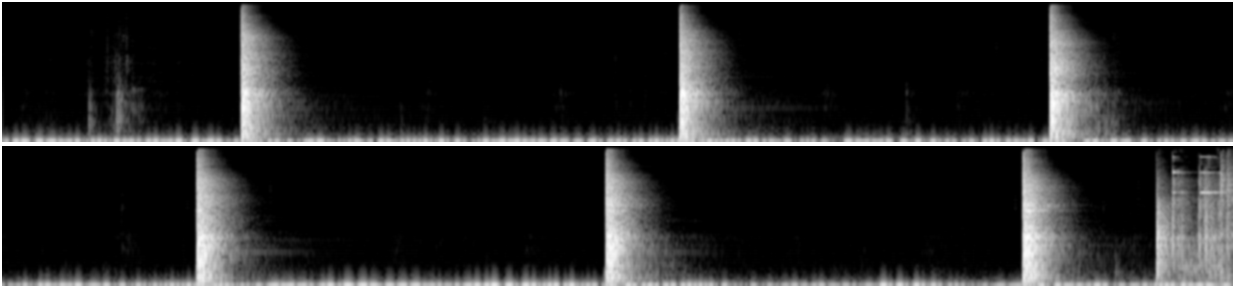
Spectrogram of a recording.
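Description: A MetalPro ironworker's punch station drives holes through quarter-inch steel bar: six sharp, loud metallic clangs spaced roughly every three seconds, each ringing briefly over a quiet hum, with no talking.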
